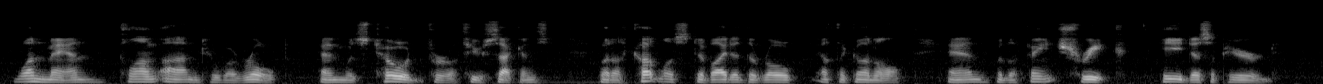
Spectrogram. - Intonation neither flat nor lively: No, narrow, 2.2 semitones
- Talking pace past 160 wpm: No, slow, 135 wpm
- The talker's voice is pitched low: Yes, low, 110 Hz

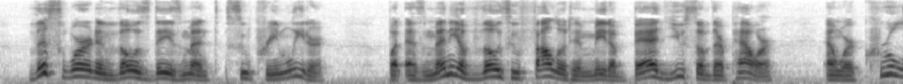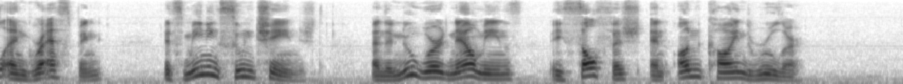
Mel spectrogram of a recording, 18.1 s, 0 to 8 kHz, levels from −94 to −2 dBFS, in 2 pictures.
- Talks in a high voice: No, low, 130 Hz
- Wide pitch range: Yes, wide, 7.7 semitones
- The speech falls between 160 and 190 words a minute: No, average, 140 wpm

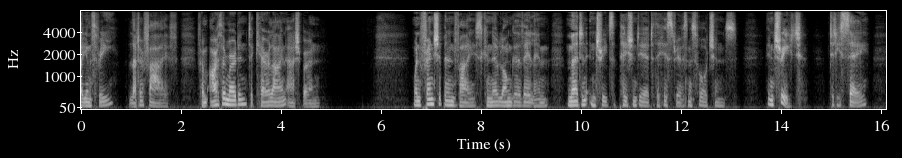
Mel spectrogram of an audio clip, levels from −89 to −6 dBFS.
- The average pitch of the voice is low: Yes, low, 115 Hz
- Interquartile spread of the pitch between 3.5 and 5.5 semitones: No, average, 3.0 semitones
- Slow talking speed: Yes, slow, 125 wpm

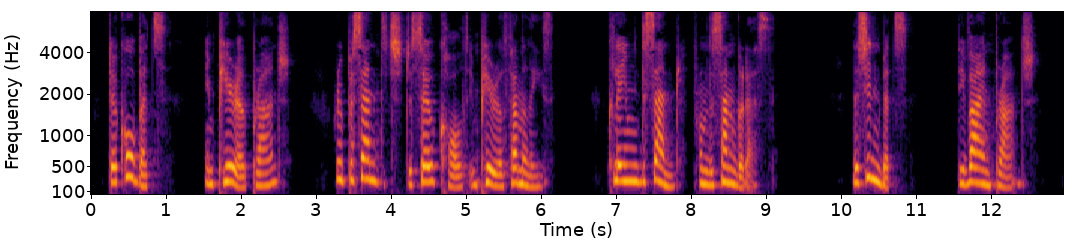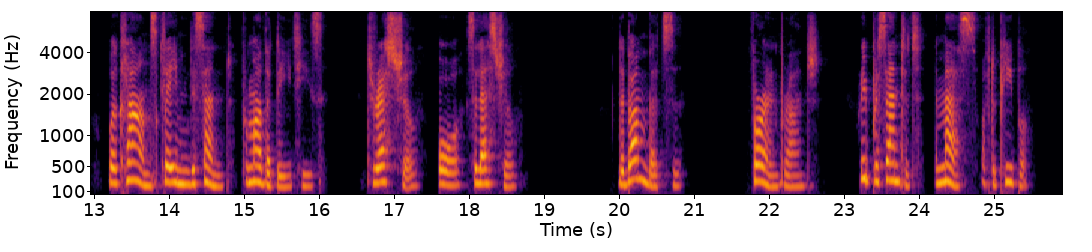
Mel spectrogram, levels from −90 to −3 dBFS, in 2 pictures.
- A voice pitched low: No, high, 225 Hz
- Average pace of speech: No, slow, 95 wpm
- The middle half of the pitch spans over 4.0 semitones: Yes, average, 4.8 semitones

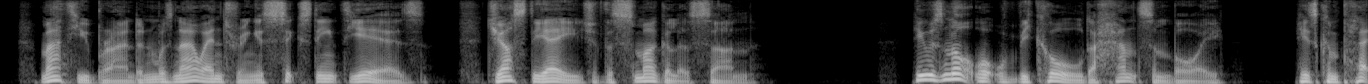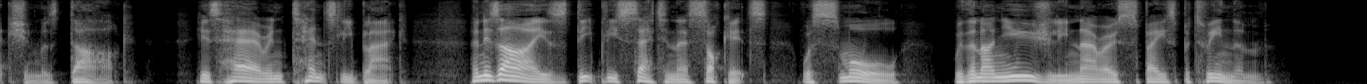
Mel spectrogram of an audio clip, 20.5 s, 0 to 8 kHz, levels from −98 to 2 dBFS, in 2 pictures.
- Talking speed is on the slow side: No, average, 145 wpm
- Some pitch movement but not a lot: No, wide, 7.6 semitones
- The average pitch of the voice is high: No, very low, 95 Hz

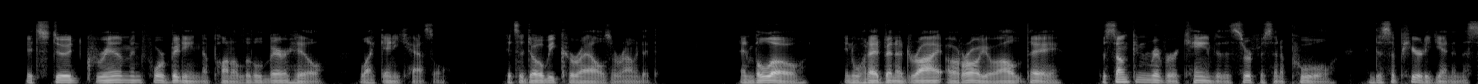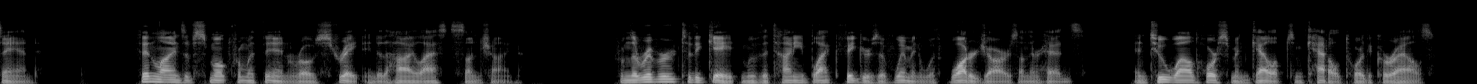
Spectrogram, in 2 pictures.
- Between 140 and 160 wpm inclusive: No, average, 180 wpm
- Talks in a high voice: No, very low, 80 Hz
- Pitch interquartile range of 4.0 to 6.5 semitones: Yes, average, 4.3 semitones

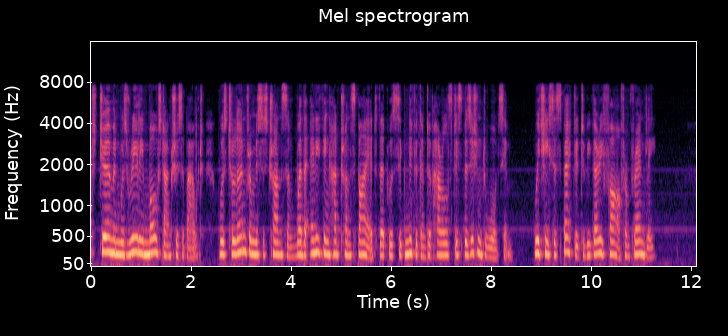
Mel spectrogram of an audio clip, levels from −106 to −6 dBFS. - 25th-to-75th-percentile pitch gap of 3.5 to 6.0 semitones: No, narrow, 2.4 semitones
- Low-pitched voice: No, high, 200 Hz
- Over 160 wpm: Yes, average, 170 wpm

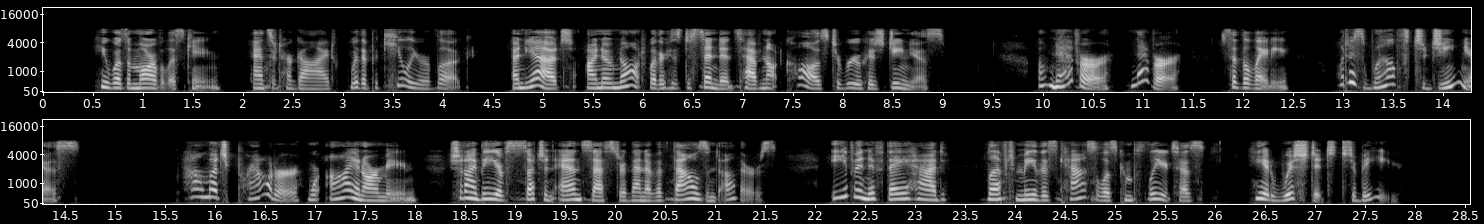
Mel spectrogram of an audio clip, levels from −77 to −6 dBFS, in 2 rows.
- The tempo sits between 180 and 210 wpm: No, average, 155 wpm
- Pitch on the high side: Yes, high, 230 Hz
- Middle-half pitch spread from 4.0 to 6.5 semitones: Yes, average, 4.7 semitones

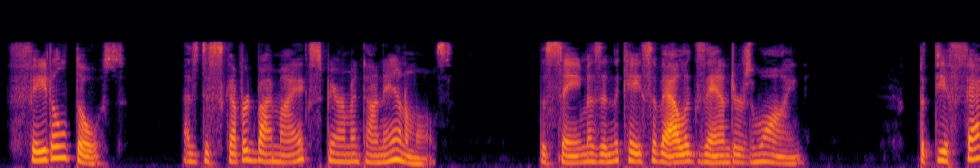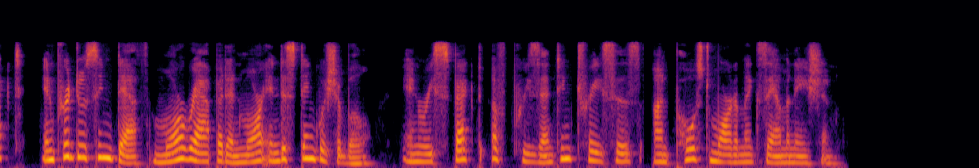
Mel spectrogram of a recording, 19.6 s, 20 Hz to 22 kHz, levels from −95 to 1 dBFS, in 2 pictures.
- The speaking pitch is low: No, medium, 185 Hz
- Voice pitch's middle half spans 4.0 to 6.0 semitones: Yes, average, 4.8 semitones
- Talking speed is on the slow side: Yes, slow, 115 wpm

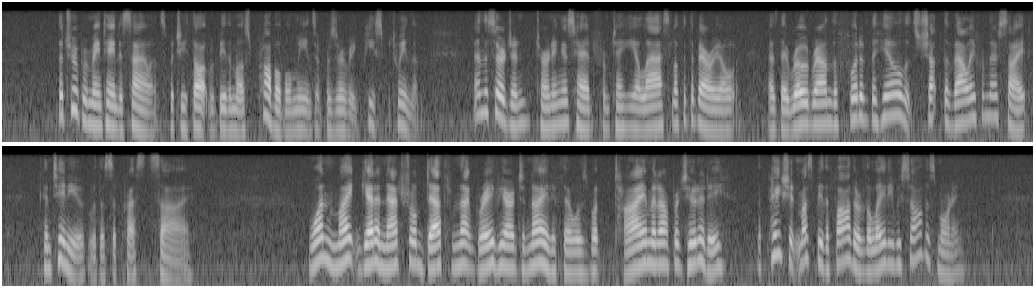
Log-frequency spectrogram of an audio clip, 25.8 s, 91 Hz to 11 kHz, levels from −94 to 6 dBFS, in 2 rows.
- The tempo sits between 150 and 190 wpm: No, average, 200 wpm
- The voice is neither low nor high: Yes, medium, 175 Hz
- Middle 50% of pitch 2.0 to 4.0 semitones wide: No, average, 5.1 semitones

